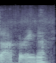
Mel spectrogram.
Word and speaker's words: ocarina: It is definitely pronounced Ocarina.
